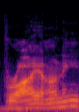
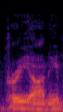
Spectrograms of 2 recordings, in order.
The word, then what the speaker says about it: Bryony: Now, it's pronounced Bryony, not Briani, Bryony.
